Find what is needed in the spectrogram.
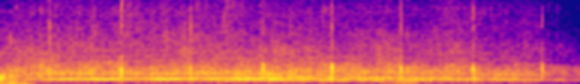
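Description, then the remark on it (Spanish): A crowd claps steadily and enthusiastically for the Lord, a dense wash of many hands applauding, with a few sharper claps standing out and no clear talking. “Yo sé que ustedes, me pondría de pie y aplaudiría al Señor con todo.”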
